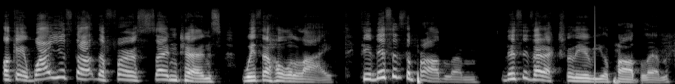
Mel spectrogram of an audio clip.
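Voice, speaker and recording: A man in his thirties hosting a casual livestream commentary, speaking in an animated, sassy and colloquial way into a close desk mic. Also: sits high, normal speed. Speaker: livestream host. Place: small indoor home studio. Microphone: close desk microphone.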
